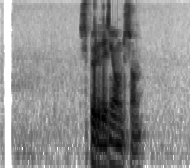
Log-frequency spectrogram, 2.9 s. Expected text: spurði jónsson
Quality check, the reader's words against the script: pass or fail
pass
